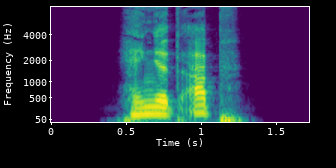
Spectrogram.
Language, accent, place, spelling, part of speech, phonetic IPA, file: German, Germany, Berlin, hänget ab, verb, [ˌhɛŋət ˈap], De-hänget ab.ogg
- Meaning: second-person plural subjunctive I of abhängen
